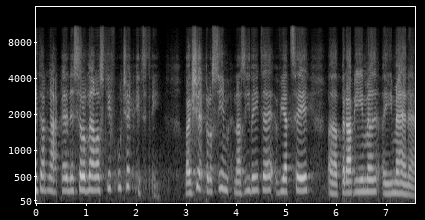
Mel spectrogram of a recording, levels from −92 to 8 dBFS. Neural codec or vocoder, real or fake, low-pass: codec, 16 kHz in and 24 kHz out, 0.6 kbps, FocalCodec, streaming, 4096 codes; fake; 10.8 kHz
